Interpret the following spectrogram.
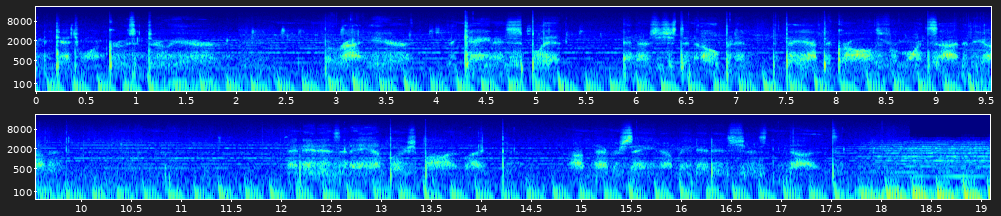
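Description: Whispered speech over background music with a steady low pulse.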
